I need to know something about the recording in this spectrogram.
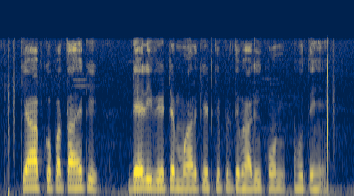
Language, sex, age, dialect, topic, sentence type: Hindi, male, 18-24, Awadhi Bundeli, banking, statement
